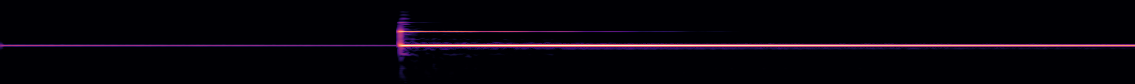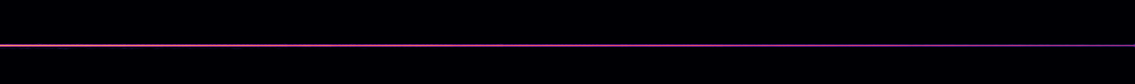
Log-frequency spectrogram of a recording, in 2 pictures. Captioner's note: a bell rings and fades away three times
